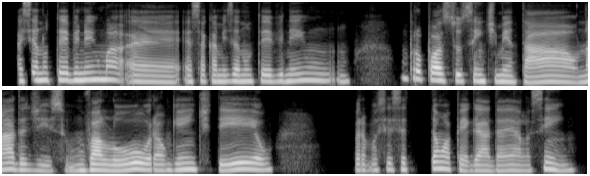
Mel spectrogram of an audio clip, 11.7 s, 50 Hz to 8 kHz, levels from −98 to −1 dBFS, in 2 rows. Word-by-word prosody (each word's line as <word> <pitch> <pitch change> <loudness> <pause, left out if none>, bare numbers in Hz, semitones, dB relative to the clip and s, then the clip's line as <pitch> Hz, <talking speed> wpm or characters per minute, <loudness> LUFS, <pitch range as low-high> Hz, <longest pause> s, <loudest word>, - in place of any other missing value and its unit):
Aí 185 - -2
você 205 +4 -1
não 205 0 +2
teve 205 0 +1
nenhuma, 215 +1 +2
eh, 165 -3 -2
essa 175 +1 -4
camisa 175 +1 0
não 175 0 -1
teve 175 0 -2
nenhum, 190 +1 -2 0.7
um - - -5
propósito 205 -7 +4
sentimental, 165 -3 +1
nada 170 0 +2
disso, 145 -2 -8
um 150 - -3
valor, 160 +2 +4
alguém 165 +3 0
te 170 - -13
deu 165 +1 +2 0.8
para 160 -1 -4
você 160 +2 -7
ser 170 0 -5 0.2
tão 195 0 +3
apegada 145 -4 -2
a - - -3
ela 145 -1 -4
assim? 155 -2 -3
170 Hz, 150 wpm, -25 LUFS, 155-180 Hz, 0.8 s, propósito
